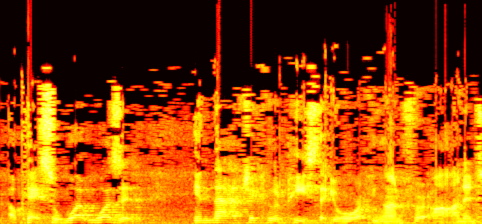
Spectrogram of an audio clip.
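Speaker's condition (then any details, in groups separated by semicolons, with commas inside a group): No condition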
